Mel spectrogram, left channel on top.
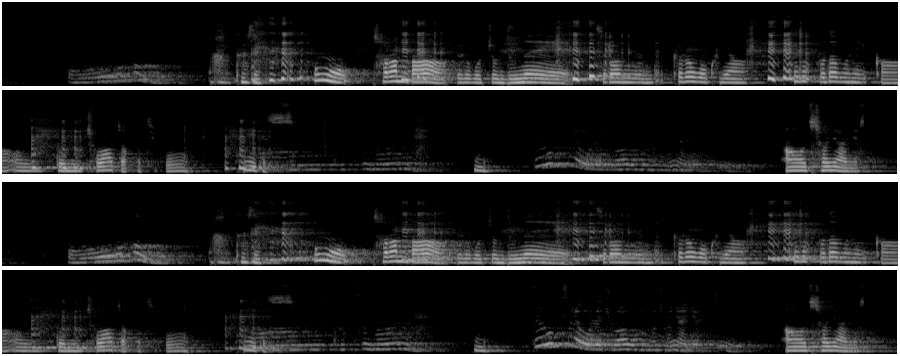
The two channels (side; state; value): both; normal; correlation 0.84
